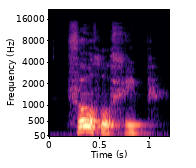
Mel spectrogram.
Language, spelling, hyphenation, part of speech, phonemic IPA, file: Dutch, vogelgriep, vo‧gel‧griep, noun, /ˈvoː.ɣəlˌɣrip/, Nl-vogelgriep.ogg
- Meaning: avian influenza, bird flu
